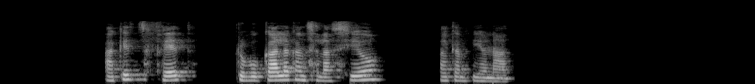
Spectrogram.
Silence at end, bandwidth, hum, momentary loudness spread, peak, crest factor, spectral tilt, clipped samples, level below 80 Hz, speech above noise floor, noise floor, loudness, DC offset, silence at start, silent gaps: 2.45 s; 8 kHz; none; 13 LU; -2 dBFS; 24 dB; -4.5 dB/octave; under 0.1%; -66 dBFS; over 69 dB; under -90 dBFS; -22 LUFS; under 0.1%; 1.05 s; 1.99-2.08 s, 2.14-2.34 s, 3.88-4.39 s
